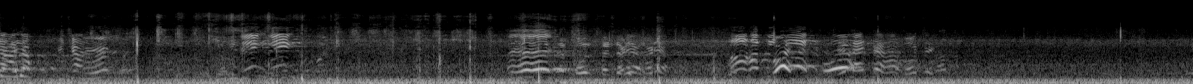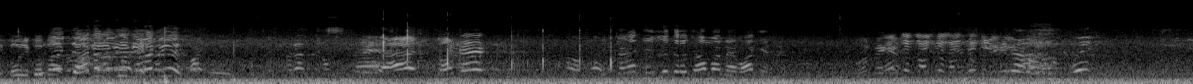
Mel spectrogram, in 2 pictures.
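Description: Footballers shouting short calls to one another in bursts across the pitch, over a steady low rumble, with a few sharp knocks of the ball being kicked.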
